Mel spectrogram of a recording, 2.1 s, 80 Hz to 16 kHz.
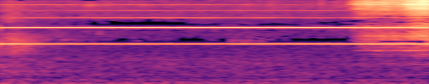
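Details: Boost cut pressure switch for a turbo LS-swapped Ford Ranger, tested on compressor air with a continuity buzzer: a steady, unbroken high-pitched tone shows the switch closed and conducting. It later opens intermittently, well below 15 psi.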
